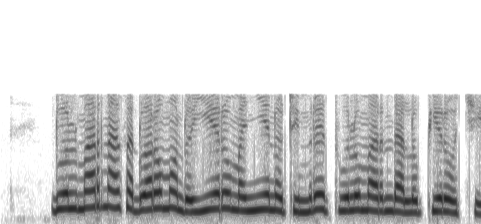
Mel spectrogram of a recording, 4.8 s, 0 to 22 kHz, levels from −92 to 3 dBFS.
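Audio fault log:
0.97 to 4.81 s, Wi-Fi interference. A faint, steady ticking sits far below the speech, close to ten ticks a second. The ticks repeat every 102.4 ms, a Wi-Fi beacon interval. A nearby radio's bursts are rectified by the audio circuit into clicks.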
